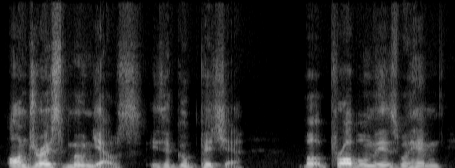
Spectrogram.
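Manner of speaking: Cockney British impression; Michael Caine. Host reads baseball injuries as a Cockney actor, Michael Caine impression. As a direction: deliver it as a Cockney film star. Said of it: "It's almost, it's almost Michael Caine".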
